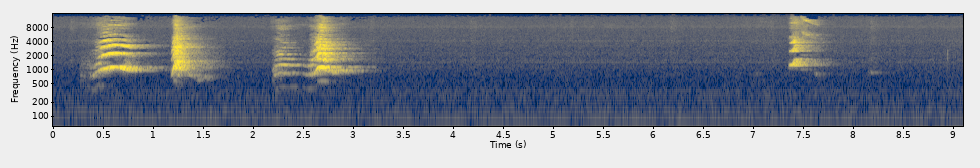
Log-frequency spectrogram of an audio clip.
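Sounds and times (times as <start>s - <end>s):
hunting dog yelping barks: 0.3s - 3.3s, 7.4s - 7.9s.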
